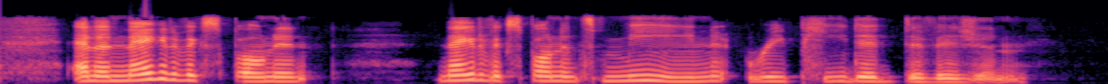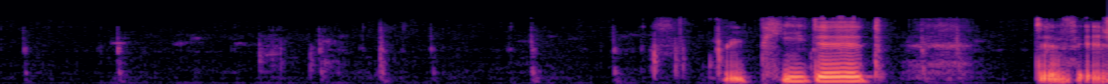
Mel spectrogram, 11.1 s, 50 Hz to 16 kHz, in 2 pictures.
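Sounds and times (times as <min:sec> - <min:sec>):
stylus tapping on tablet screen: 0:05.5 - 0:10.4.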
